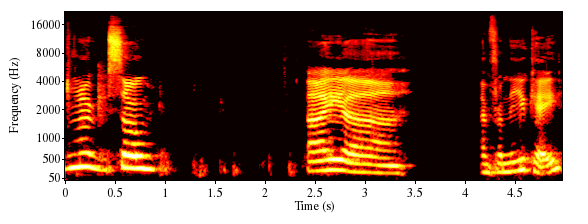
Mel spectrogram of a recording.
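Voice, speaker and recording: A woman with an American accent, very slow in pace, with lively intonation. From southern England. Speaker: nonprofit founder and CEO. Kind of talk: podcast interview. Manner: hesitant, many fillers.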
